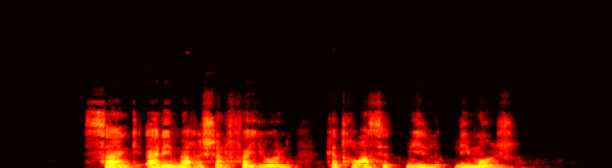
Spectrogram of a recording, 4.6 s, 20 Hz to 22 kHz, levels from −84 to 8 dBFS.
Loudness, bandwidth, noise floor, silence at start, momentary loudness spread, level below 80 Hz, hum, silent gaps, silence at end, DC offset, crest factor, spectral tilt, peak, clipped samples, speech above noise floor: -19 LUFS; 9.2 kHz; -77 dBFS; 0.65 s; 11 LU; -64 dBFS; none; none; 0.75 s; under 0.1%; 20 dB; -5 dB/octave; 0 dBFS; under 0.1%; 59 dB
